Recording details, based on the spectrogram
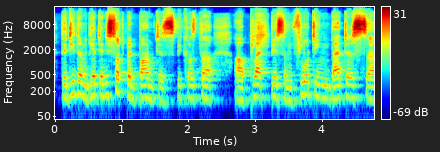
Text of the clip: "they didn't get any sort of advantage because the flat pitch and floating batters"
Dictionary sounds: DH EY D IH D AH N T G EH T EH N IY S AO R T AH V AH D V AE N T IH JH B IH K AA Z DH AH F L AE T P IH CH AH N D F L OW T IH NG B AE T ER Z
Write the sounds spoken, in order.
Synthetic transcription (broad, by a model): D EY D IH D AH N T G EH T EH N IY S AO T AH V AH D B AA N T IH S B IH K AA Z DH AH P L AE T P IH S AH N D F L OW T IH NG B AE T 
